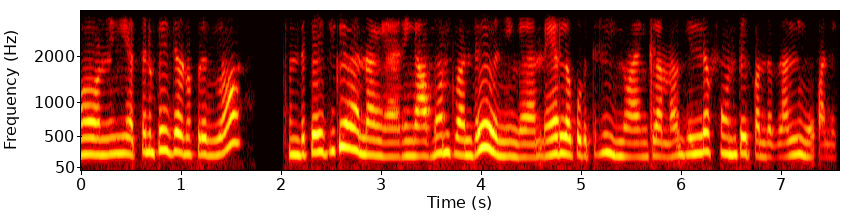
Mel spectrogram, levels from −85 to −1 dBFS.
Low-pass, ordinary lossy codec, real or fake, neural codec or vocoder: 3.6 kHz; Opus, 24 kbps; fake; codec, 16 kHz, 0.8 kbps, ZipCodec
